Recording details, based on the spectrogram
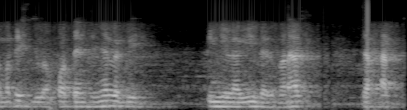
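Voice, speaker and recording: A soft-spoken man at medium pitch and a very fast pace, with audible room echo and noticeable background noise. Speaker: lecturer. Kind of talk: online lecture.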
